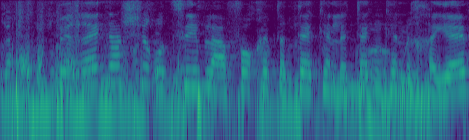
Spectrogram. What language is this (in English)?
Hebrew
